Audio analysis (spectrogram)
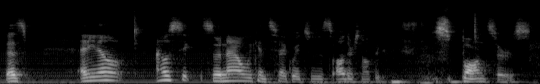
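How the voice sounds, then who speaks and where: A man's voice: on the high side, animated, moderate pace, a little mellow. A teenage boy co-hosting a casual podcast chat, rambling with plenty of fillers and restarts. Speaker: podcast co-host.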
